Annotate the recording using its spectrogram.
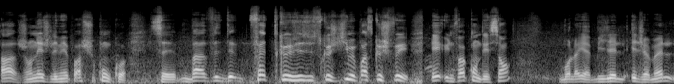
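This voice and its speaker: Very wide pitch swings fill a man's speech at a very fast pace over noticeable background noise. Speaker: travel vlogger. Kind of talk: travel vlog. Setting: outdoors. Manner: casual, slangy.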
